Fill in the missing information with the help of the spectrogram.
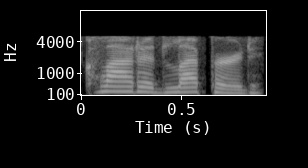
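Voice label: "clouded", US English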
